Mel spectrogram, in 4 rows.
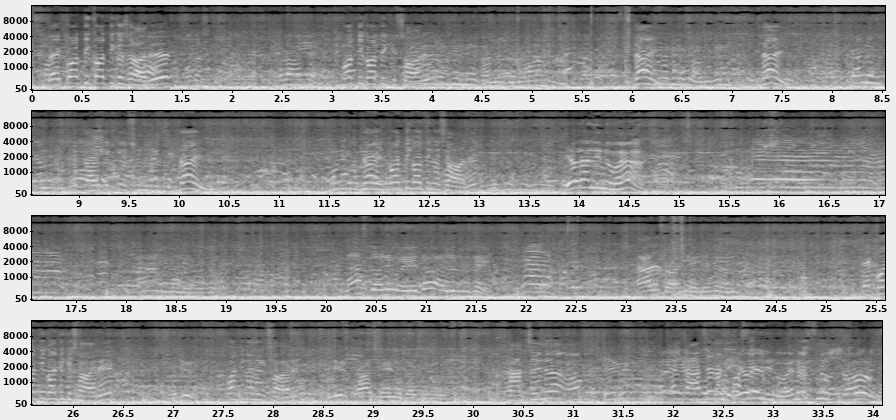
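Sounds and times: loud crowd babble: 0.0 - 34.0
steady low rumble: 0.0 - 34.0.

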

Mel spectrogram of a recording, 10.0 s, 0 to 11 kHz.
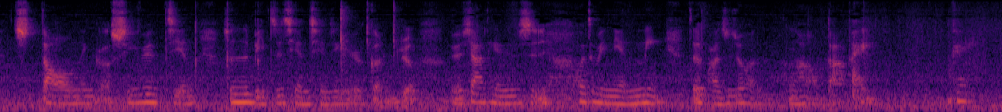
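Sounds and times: woman speaking breathily: 1.8 - 2.5, 4.1 - 7.2.

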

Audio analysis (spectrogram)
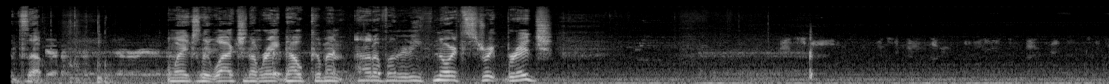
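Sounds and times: low rumble in car cabin: 0.1 - 11.0.

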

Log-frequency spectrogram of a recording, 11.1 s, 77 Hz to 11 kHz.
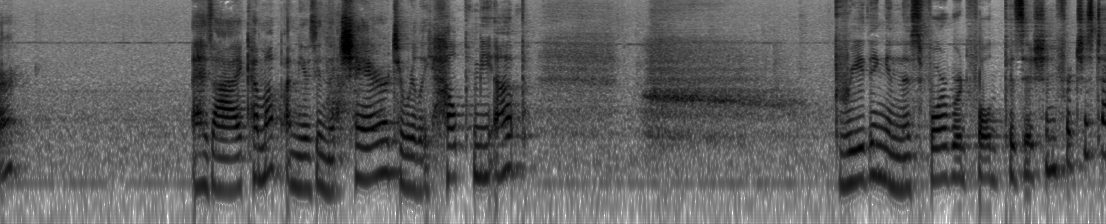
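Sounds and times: woman exhaling: 5.4 - 8.2.

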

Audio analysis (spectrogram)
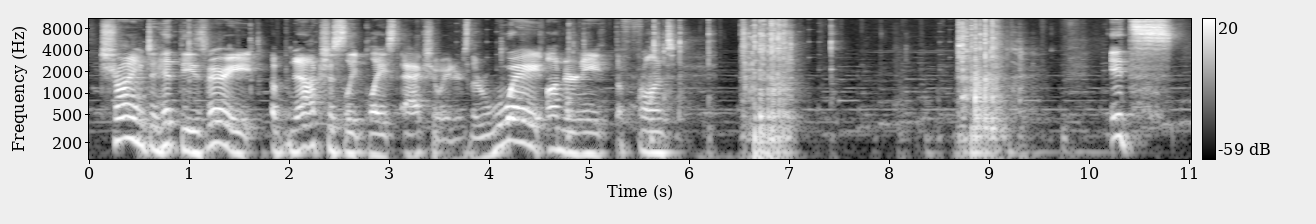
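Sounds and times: soft background music: 0.0 - 11.0
plastic toy pieces clattering: 5.6 - 7.2, 8.7 - 9.4.

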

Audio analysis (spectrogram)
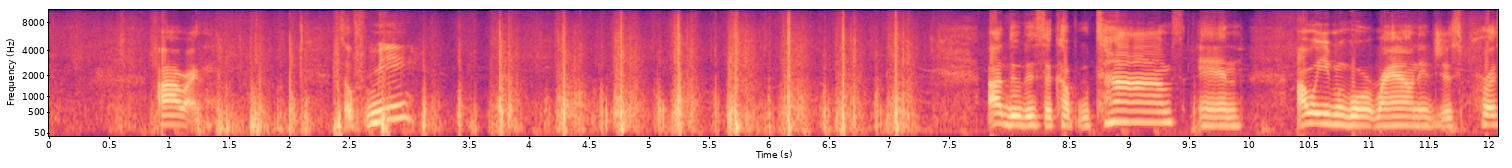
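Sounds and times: fabric snapping and rustling: 0.1 - 7.4.

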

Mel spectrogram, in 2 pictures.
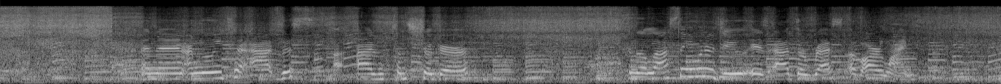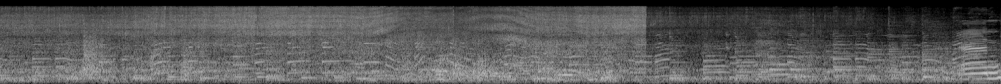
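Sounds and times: juice sizzling in frying pan: 0.0 - 18.8
background music: 0.0 - 20.0.

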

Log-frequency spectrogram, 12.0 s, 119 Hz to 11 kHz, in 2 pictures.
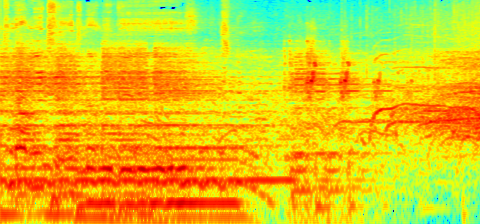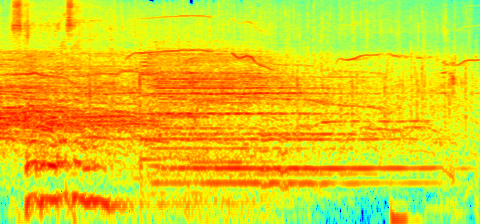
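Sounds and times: audience applause: 4.3 - 12.0.

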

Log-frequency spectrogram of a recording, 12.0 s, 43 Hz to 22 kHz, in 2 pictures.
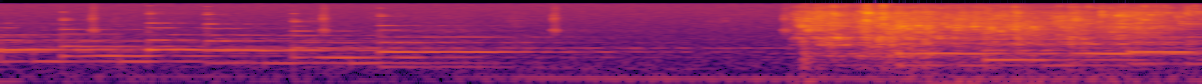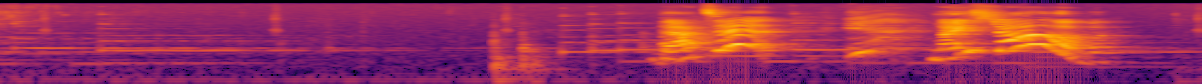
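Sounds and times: background music: 0.0 - 12.0
water pouring into metal pot: 4.0 - 6.2
pitcher knocking on counter: 8.5 - 8.8.

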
